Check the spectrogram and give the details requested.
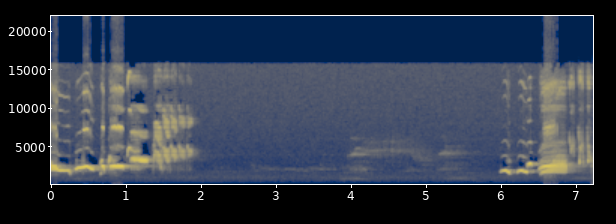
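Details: Fluty, mellow warbling phrases of a Eurasian blackbird, low rich whistles running into high scratchy twittering, then a silent gap before another rich whistled phrase with a twittery finish.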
